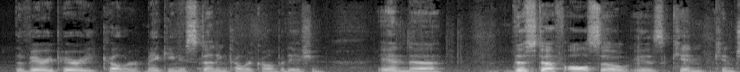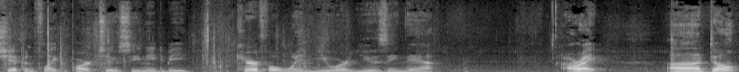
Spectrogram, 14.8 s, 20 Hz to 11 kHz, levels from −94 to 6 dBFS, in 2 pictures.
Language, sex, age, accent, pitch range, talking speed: English, male, 40-59, American, 105-135 Hz, 150 wpm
